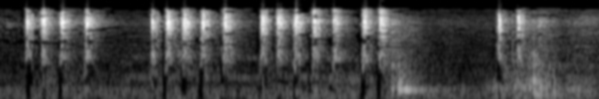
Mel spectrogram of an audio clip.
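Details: Eurasian tree sparrow fighting calls from a songbird training recording: quick clipped groups of three to five high, bright chirps, followed by a short buzzy slur and a final pair of notes.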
